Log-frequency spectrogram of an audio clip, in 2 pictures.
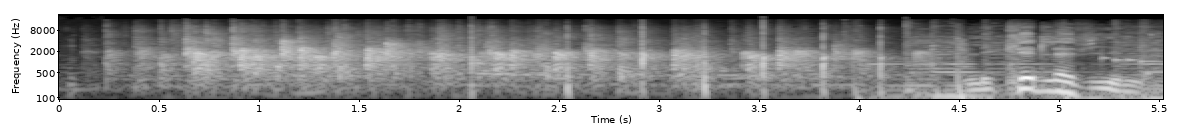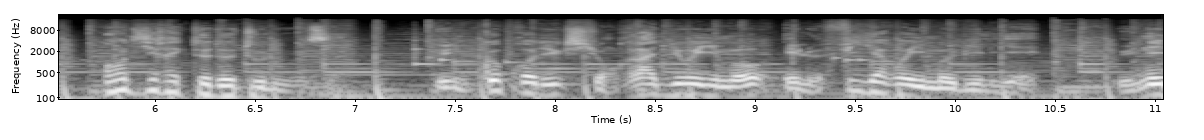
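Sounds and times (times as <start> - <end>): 
crowd applauding: 0.0 - 5.8
speech: 4.8 - 11.0.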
